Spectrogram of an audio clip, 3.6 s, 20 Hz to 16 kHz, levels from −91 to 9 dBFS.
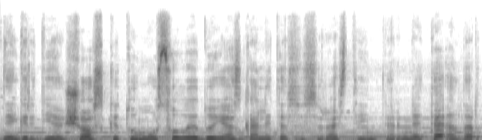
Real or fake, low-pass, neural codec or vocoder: real; 14.4 kHz; none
